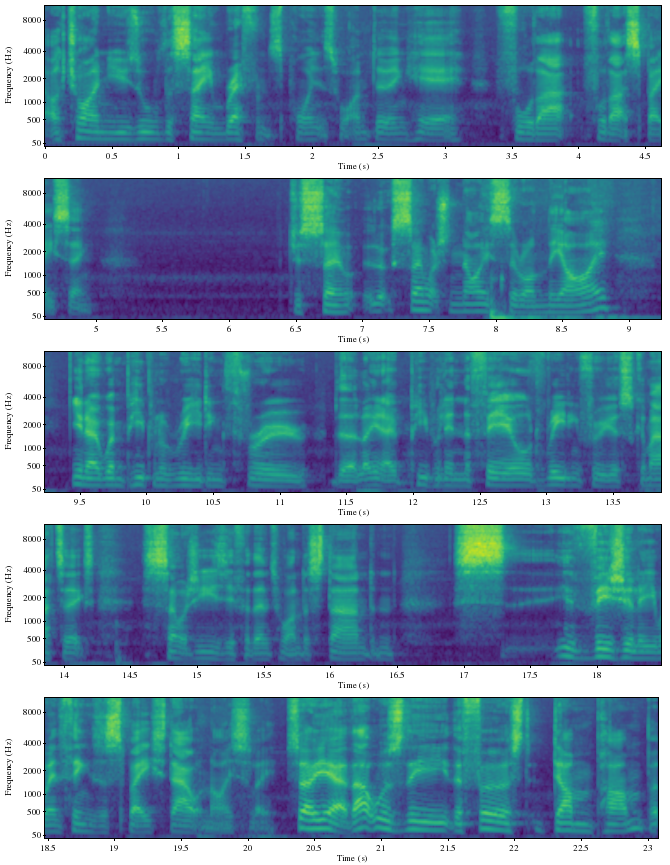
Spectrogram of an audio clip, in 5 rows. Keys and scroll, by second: 3.9 Escape.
